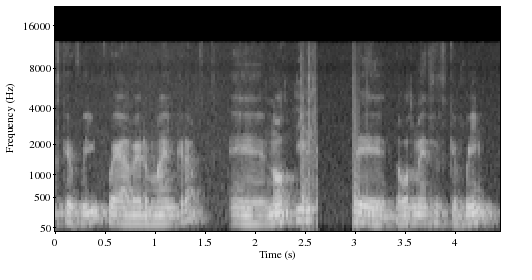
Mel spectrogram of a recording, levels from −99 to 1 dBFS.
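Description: At 2.45 s the speech runs into an intermittent contact fault. The trouble lasts until about 3.12 s. Somewhere in the chain a loose plug or cable lost its connection for a moment. The line stays open for about 351 ms in all. The sound drops out abruptly, and crackle marks the edges as the contact breaks and remakes. While the line is open, only a faint hiss remains in place of the speech.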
